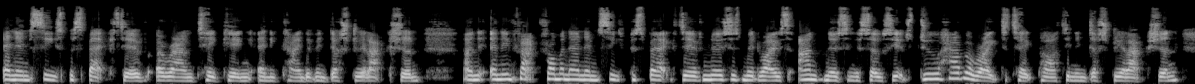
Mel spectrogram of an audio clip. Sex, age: female, 40-59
